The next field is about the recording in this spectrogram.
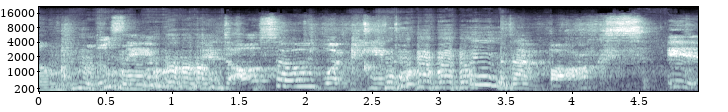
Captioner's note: laughing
